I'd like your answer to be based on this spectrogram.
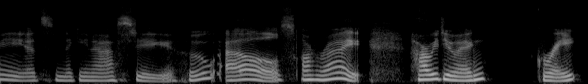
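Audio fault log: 0.53–2.96 s, automatic gain rising. The level climbs steadily by about 10 dB over roughly two and a half seconds. The gain control judged the input too quiet and turned itself up. Speech and background noise swell together.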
